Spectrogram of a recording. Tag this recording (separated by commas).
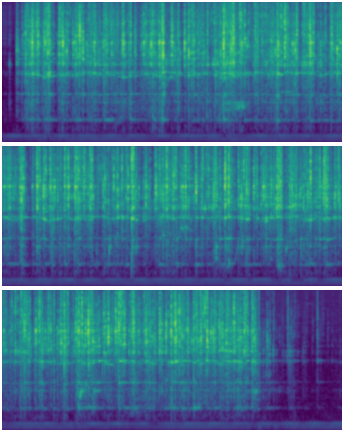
Liquid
